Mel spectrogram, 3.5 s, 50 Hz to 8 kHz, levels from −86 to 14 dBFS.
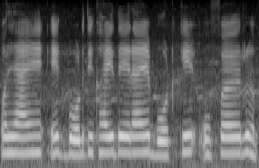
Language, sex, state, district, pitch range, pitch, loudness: Hindi, female, Chhattisgarh, Bilaspur, 235-255 Hz, 245 Hz, -12 LUFS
